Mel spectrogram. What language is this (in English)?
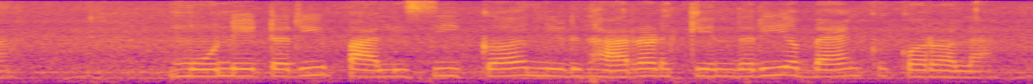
Bhojpuri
